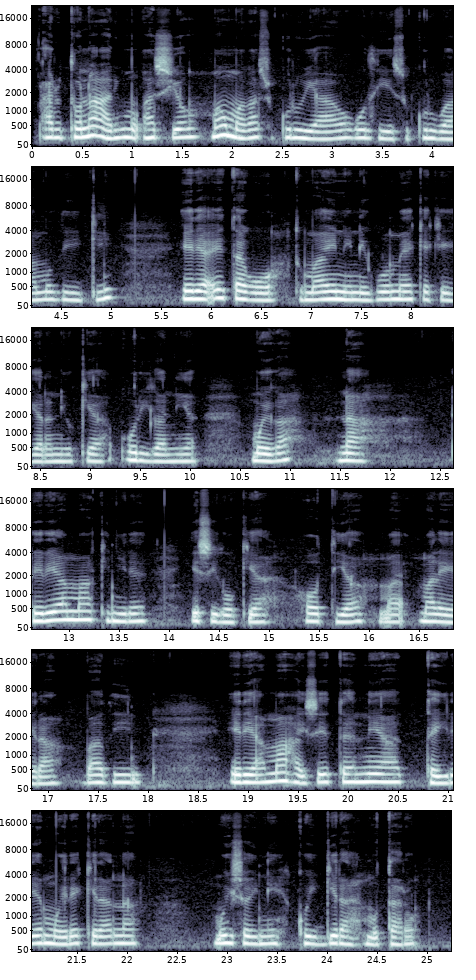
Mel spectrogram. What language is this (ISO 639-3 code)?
kik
